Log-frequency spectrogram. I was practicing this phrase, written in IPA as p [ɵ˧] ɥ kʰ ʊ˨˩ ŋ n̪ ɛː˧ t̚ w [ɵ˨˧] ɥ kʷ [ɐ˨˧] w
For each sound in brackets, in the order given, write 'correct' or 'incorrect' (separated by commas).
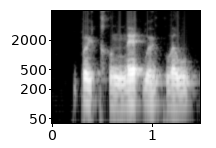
correct, correct, correct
